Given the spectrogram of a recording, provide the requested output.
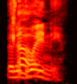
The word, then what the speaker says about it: Beledweyni: Du, imorgon så är det premiär för SVTs nya kriminaldrama då, Detektiven från Beledweyni. – Beledweyni. – Ja. Mm. Nu sa jag rätt.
